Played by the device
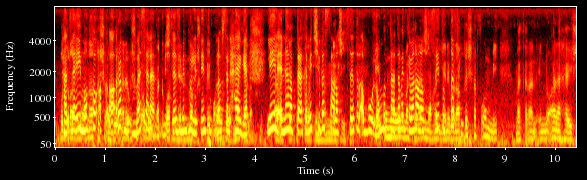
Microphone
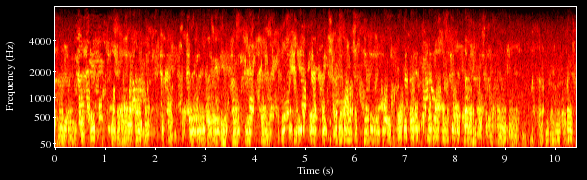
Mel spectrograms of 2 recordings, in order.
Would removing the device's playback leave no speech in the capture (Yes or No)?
Yes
